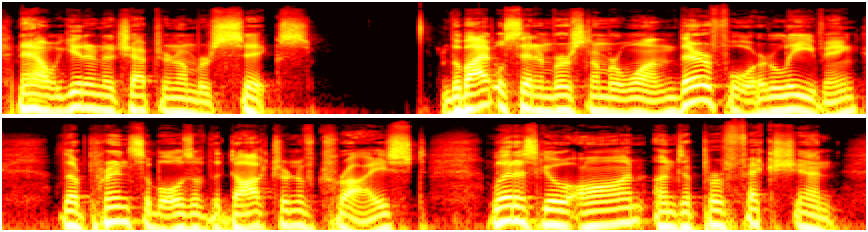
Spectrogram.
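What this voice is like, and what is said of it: Rough, strained voice. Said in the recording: “apologize for my voice ... you sound rough.”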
